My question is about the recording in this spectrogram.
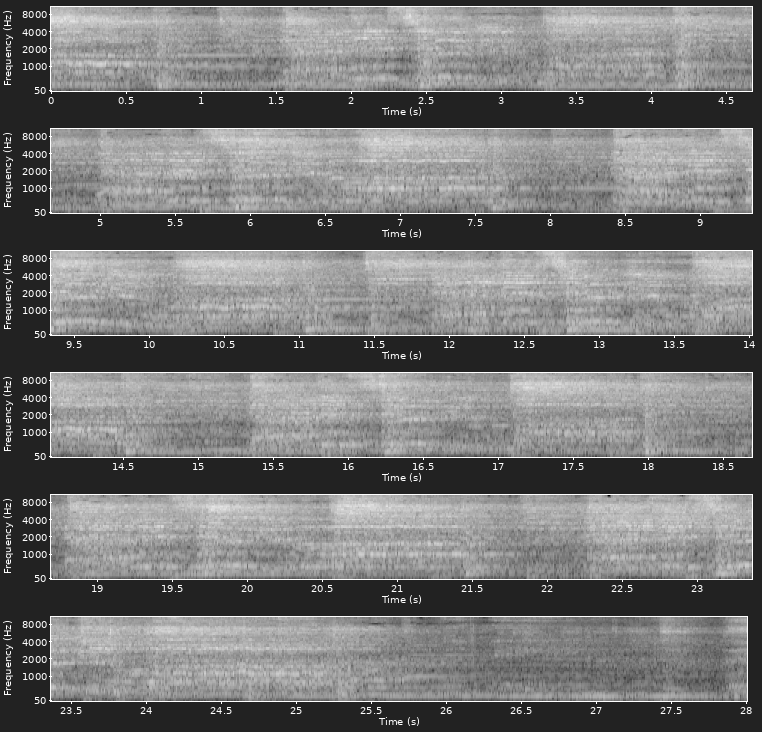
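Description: Live contemporary worship music: singers on microphones, with acoustic guitar, leading a congregation singing together.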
